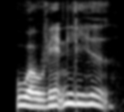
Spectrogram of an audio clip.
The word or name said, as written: uafvendelighed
